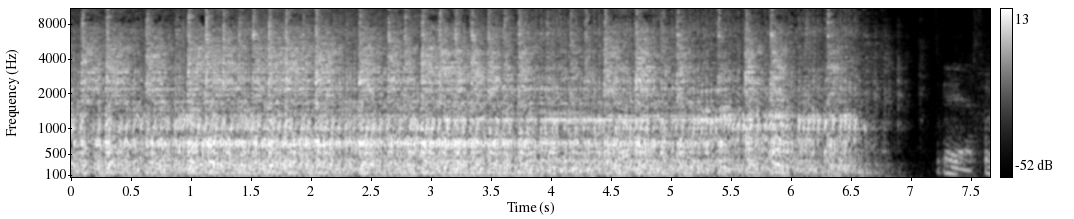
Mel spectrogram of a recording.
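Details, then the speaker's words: Long-idle Stihl 028 Wood Boss chainsaw runs with a raspy, uneven drone, then dies; the choke baffle flutters open and shut rapidly, starving the engine of intake air. "So that means that the that choke baffle is opening and closing very rapidly, and she can't get her air in to actually run."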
